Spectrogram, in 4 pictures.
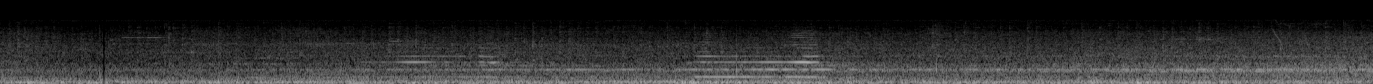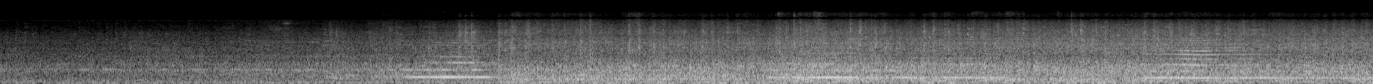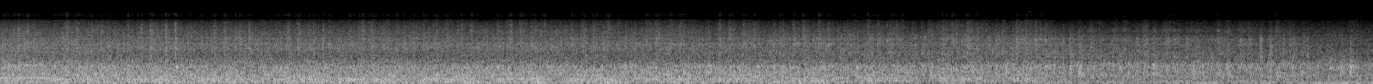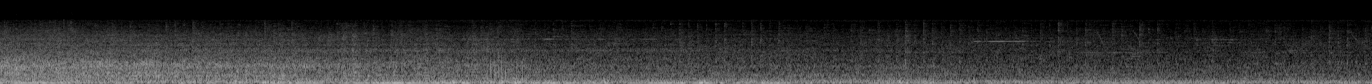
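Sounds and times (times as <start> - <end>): train wheels rumbling on track: 0.0 - 54.9
train horn blasts: 2.5 - 19.0, 21.4 - 24.1, 24.9 - 28.1, 50.9 - 51.6.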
